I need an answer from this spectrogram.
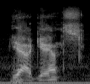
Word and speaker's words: Gantz: Gantz. Gantz? Is that what I heard? Yeah, Gantz. Gantz. Oh, Gant. That's easy to Benny, pronounce.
